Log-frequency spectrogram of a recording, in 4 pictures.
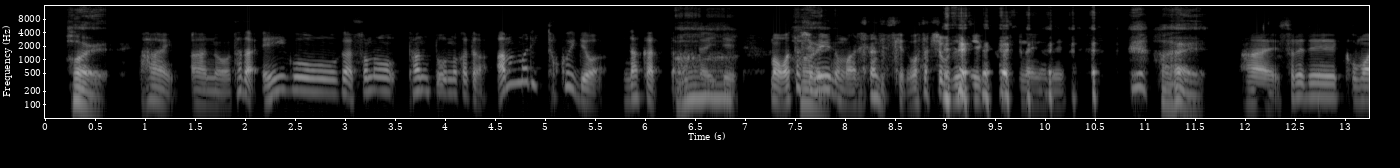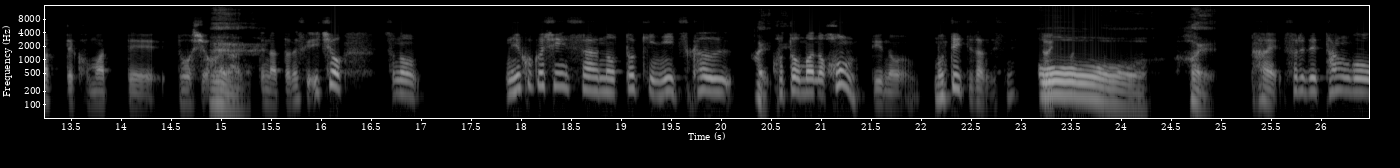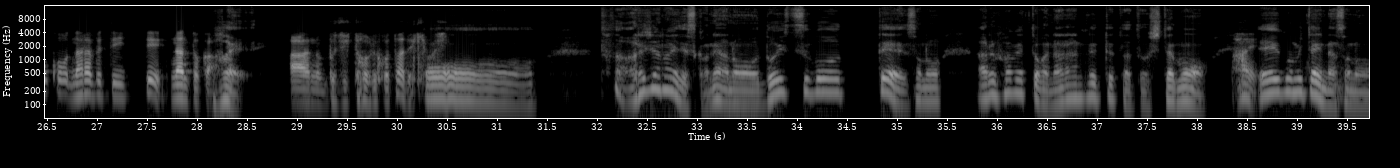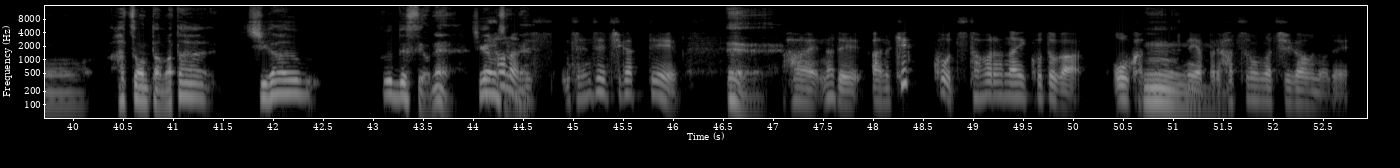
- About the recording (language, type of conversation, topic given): Japanese, podcast, 言葉が通じない場所で、どのようにコミュニケーションを取りますか？
- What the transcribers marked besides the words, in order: laughing while speaking: "ま、私が言うのもあれな … してないので"; laugh; other noise; swallow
